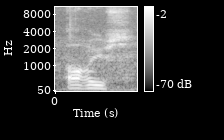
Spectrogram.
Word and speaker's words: Horus: Look at this, you know, Horus. In French you don't say the H, you know, you don't pronounce it. So, I mean, why write it if you don't even have to pronounce it?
